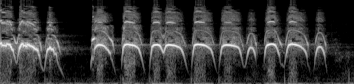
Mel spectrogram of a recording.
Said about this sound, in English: one of my favorite ducks is a widgeon, American widgeon. If you've ever heard that out in the wild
